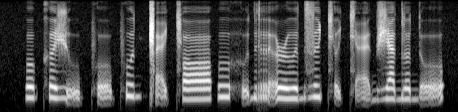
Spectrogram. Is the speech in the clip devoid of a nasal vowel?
yes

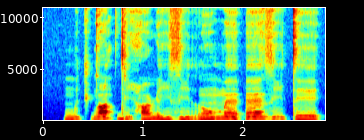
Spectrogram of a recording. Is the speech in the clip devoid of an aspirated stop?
yes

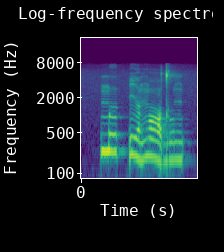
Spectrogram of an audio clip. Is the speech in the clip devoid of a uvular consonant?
yes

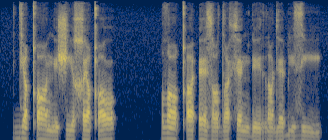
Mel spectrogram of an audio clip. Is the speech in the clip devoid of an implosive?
no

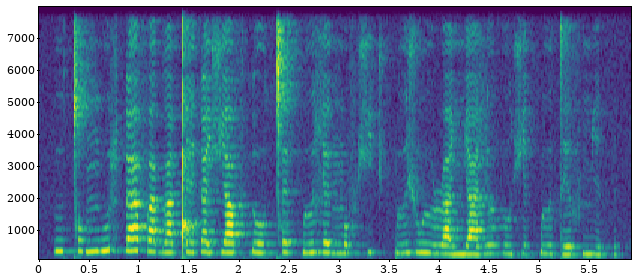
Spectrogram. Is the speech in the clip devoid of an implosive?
no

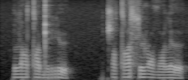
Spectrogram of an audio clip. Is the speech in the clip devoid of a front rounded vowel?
no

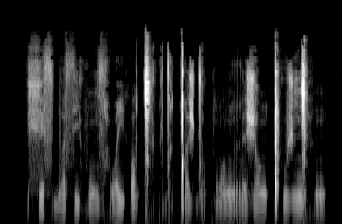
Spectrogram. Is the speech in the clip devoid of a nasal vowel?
yes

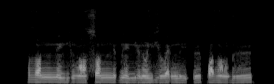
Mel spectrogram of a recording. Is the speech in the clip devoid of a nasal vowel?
no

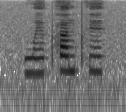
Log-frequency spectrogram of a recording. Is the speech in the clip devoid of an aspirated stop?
no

